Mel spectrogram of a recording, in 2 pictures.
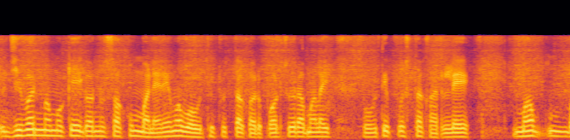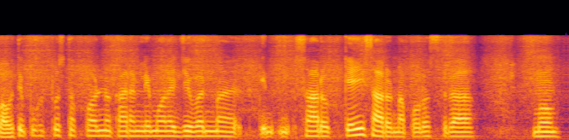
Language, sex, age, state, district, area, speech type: Nepali, male, 18-30, West Bengal, Jalpaiguri, rural, spontaneous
